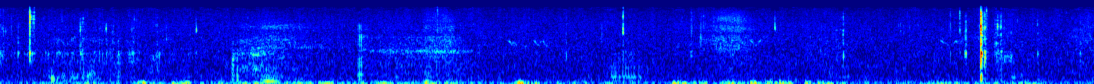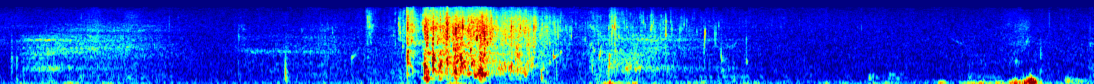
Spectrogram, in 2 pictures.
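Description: A bass let go by hand at the lake surface, splashing as it kicks free about three quarters of the way in. Before that there is faint water lapping and a couple of small clicks.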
